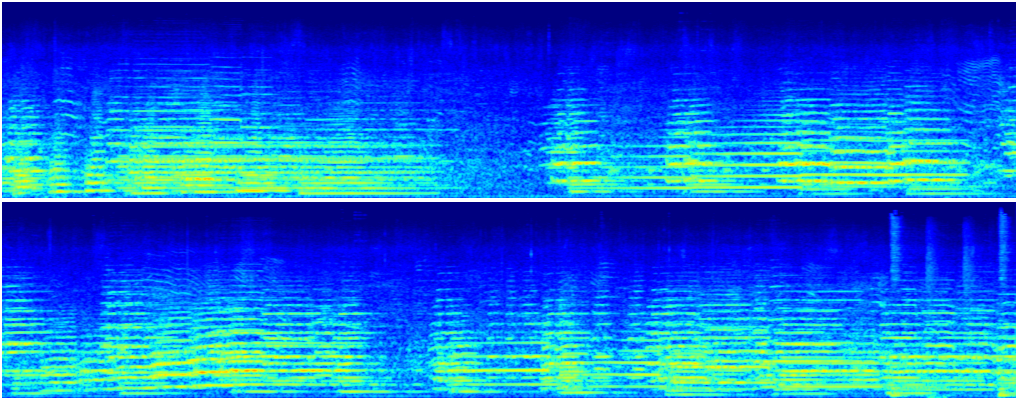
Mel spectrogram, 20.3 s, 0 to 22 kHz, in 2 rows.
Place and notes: Pag, Gradska Glazba 2008
people on main town square are listening and youngster are playing around...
